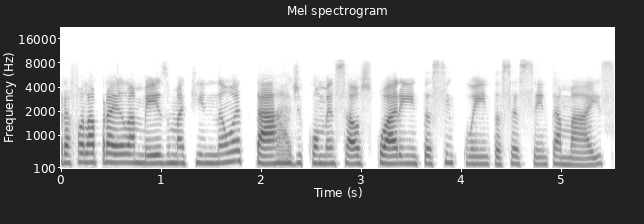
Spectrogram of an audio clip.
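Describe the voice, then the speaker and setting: A woman speaks at a fairly high pitch with hardly any pauses. Her intonation is monotone and flat. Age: 40s. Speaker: HR manager. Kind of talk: podcast interview.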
